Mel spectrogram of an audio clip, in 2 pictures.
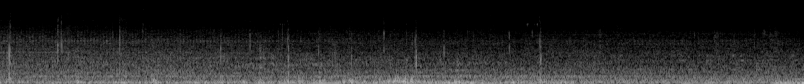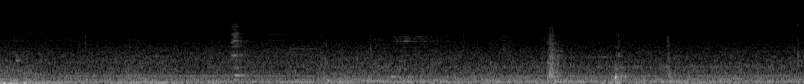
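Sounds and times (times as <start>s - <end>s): diesel car engine idling: 0.0s - 10.1s.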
